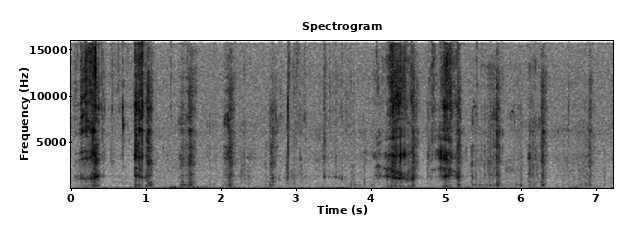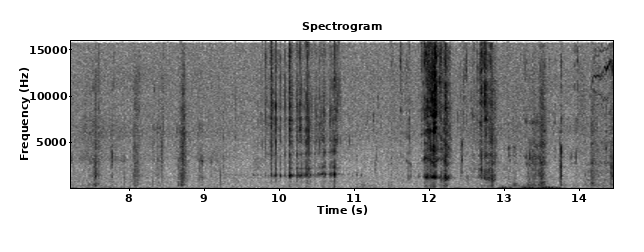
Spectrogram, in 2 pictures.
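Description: Close-up crunching and chewing of kohakuto, a Japanese crystallized jelly candy with a crisp sugar crust and soft inside, picked up by a clip-on microphone near the mouth. The crunches come in clusters, thickest near the start, about four seconds in and again near the end.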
